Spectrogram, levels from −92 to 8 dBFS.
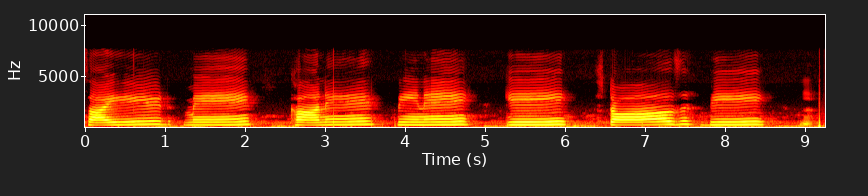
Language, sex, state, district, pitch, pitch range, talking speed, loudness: Hindi, female, Punjab, Fazilka, 275 Hz, 260-290 Hz, 45 wpm, -14 LUFS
